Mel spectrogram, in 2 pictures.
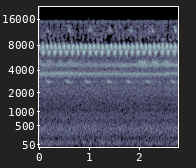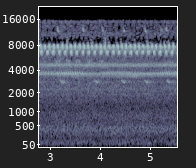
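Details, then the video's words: Cricket chorus in a forest on a cool summer night: high, rapidly pulsing trills with soft repeated chirps, accompanied by a constant breezy rustle of wind through trees. "Crickets & Wind Sounds on a Cool Summer Night"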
